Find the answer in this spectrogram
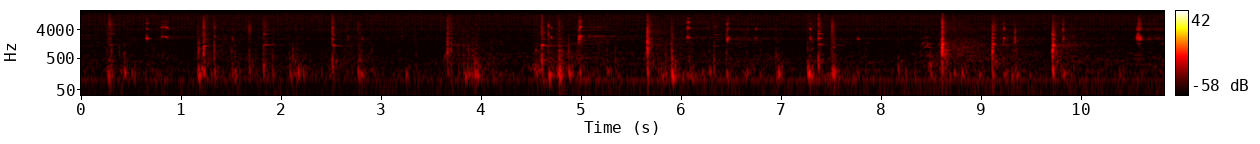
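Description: Faint, irregular sharp clicks of badminton rackets striking the shuttlecock, with short squeaks of shoes on the court mat, during a rally.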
